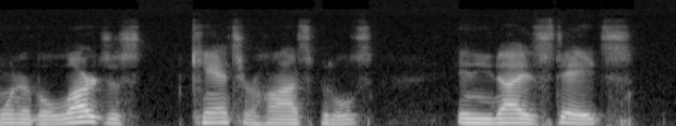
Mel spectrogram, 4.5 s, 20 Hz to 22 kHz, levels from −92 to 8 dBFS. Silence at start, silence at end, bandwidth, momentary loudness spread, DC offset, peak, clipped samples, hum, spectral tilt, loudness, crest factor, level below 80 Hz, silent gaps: 0 s; 0.3 s; 11 kHz; 18 LU; under 0.1%; -2 dBFS; under 0.1%; none; -7 dB/octave; -20 LUFS; 18 dB; -56 dBFS; none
